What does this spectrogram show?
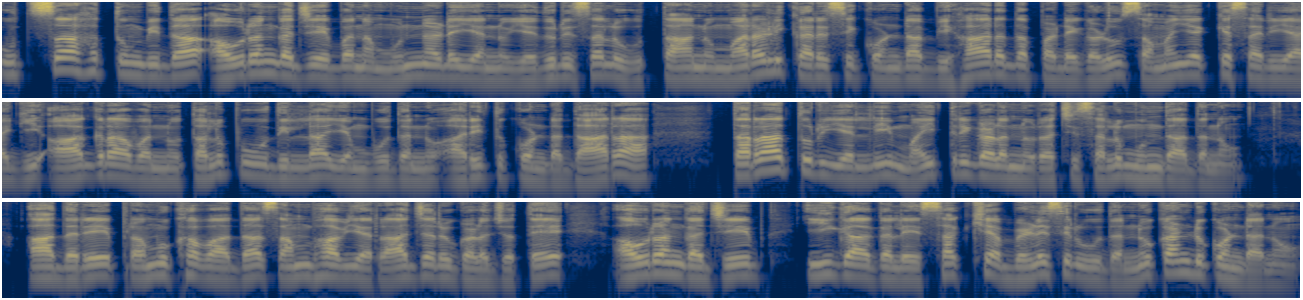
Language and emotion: Kannada, neutral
